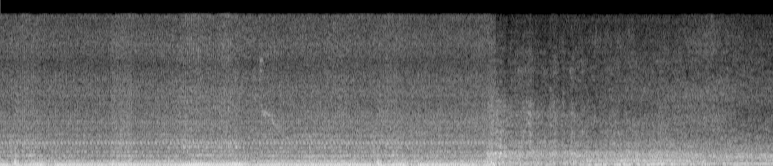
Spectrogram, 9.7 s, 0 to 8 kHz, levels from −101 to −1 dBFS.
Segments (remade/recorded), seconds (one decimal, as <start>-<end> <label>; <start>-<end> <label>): 0.0-4.6 recorded; 4.6-9.7 remade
